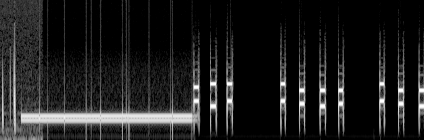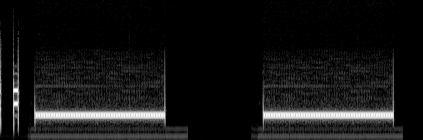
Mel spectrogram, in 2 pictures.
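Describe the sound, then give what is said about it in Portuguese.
Sounds of an intercepted telephone call: a steady dial tone, then many touch-tone dialing beeps in quick groups, followed by two long ringing tones separated by a pause. “É uma interceptação telefônica”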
